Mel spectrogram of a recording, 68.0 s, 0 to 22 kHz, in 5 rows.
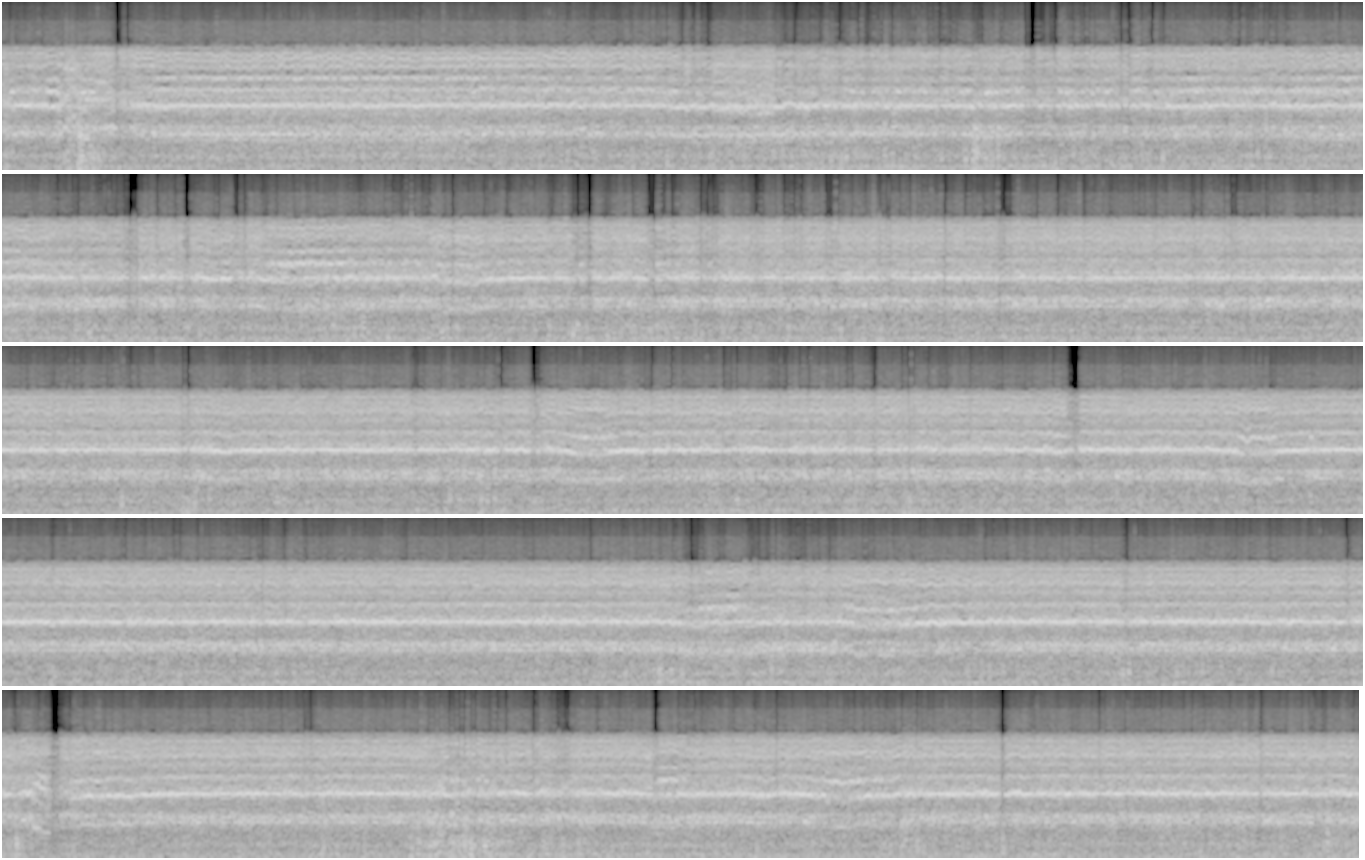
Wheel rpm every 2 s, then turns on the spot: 240, 210, 220, 220, 230, 230, 230, 240, 220, 230, 230, 230, 240, 230, 240, 230, 230, 240, 230, 230, 230, 230, 230, 230, 220, 230, 230, 200, 230, 230, 230, 220, 230, 240.
none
